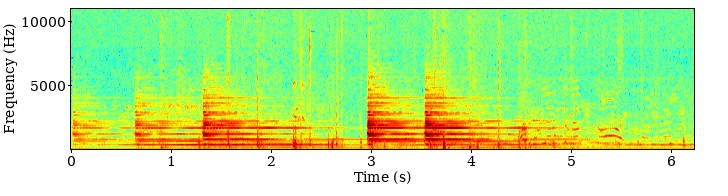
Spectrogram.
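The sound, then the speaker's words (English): A church bell tolls repeatedly, summoning peasants from their work in the fields, with bright, ringing overtones that linger between strikes, alongside faint clip-clop like hoofbeats and soft background activity. “The tolling church bell summons the peasants from their work in the fields.”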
